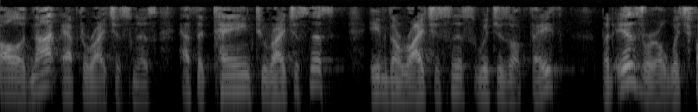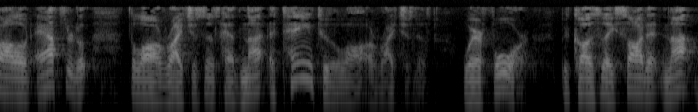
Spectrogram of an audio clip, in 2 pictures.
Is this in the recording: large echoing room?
yes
